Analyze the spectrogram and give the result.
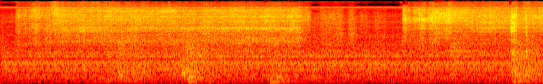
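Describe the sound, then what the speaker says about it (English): Sandpaper rubbing against a turned wooden acorn box on the lathe, a steady close hiss with brief louder scuffs as pressure shifts, continuous and alone. "Sand it now, won't be able to get at it easily later."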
